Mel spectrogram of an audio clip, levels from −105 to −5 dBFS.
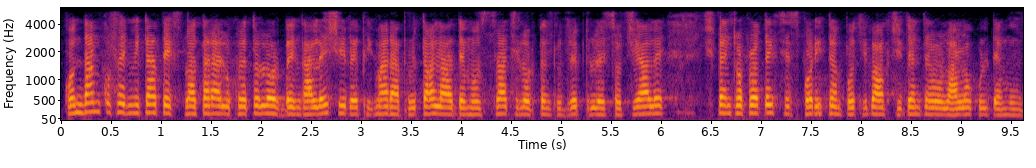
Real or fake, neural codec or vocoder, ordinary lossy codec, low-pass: fake; codec, 16 kHz, 4 kbps, FreqCodec, smaller model; none; 5.4 kHz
